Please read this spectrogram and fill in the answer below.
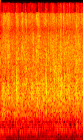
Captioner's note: applause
